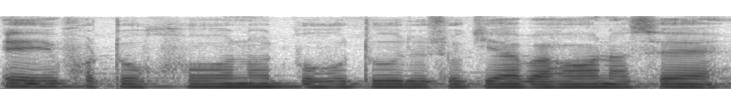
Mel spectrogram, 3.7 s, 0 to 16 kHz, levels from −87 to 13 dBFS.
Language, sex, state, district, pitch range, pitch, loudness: Assamese, male, Assam, Sonitpur, 110-115 Hz, 115 Hz, -13 LUFS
